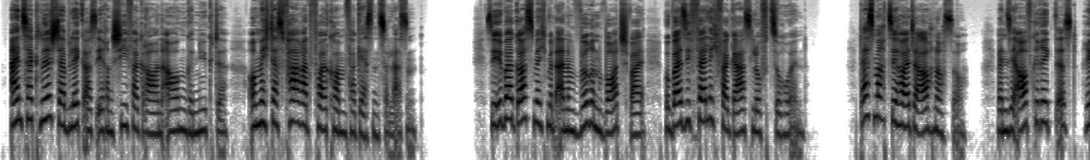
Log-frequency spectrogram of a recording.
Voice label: Hörbuch; Auf der anderen Seite ist das Gras viel grüner; Kerstin Gier

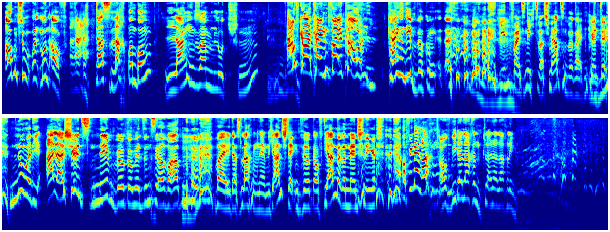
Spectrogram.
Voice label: kinderhoerspiel; der kleine lachling

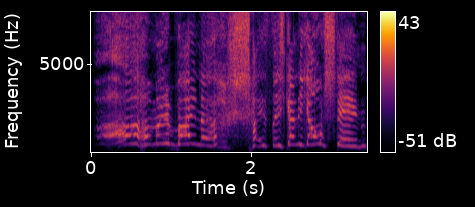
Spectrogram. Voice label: verletzte Soldatin; LOFT VOICES

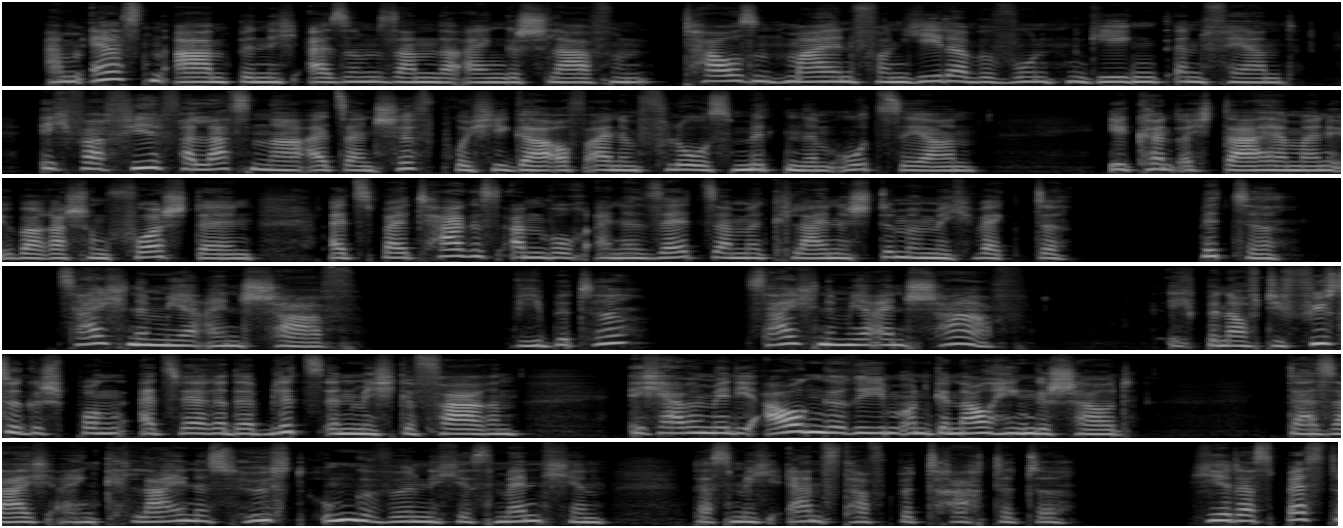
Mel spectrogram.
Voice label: erzählung; LOFT VOICES

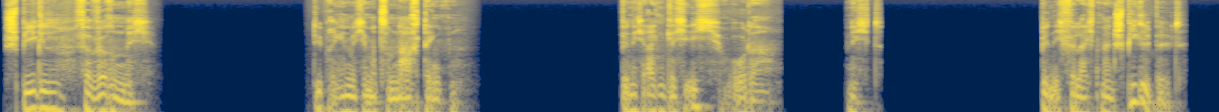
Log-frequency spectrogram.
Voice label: Innerer Monolog

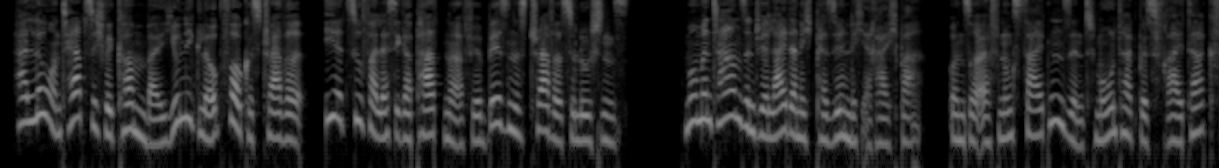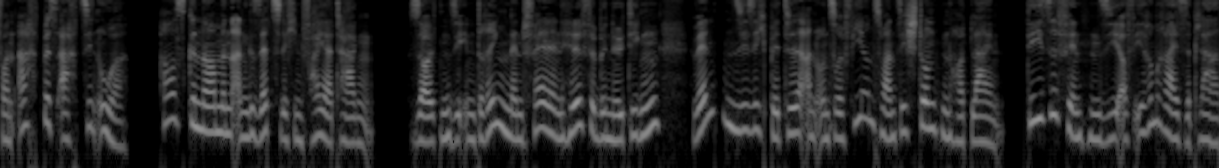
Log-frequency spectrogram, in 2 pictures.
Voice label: Telefonansage; Uniglobe Focus Travel

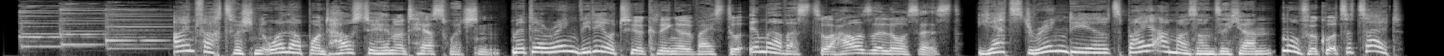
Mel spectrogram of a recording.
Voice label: Werbung OFF; Ring

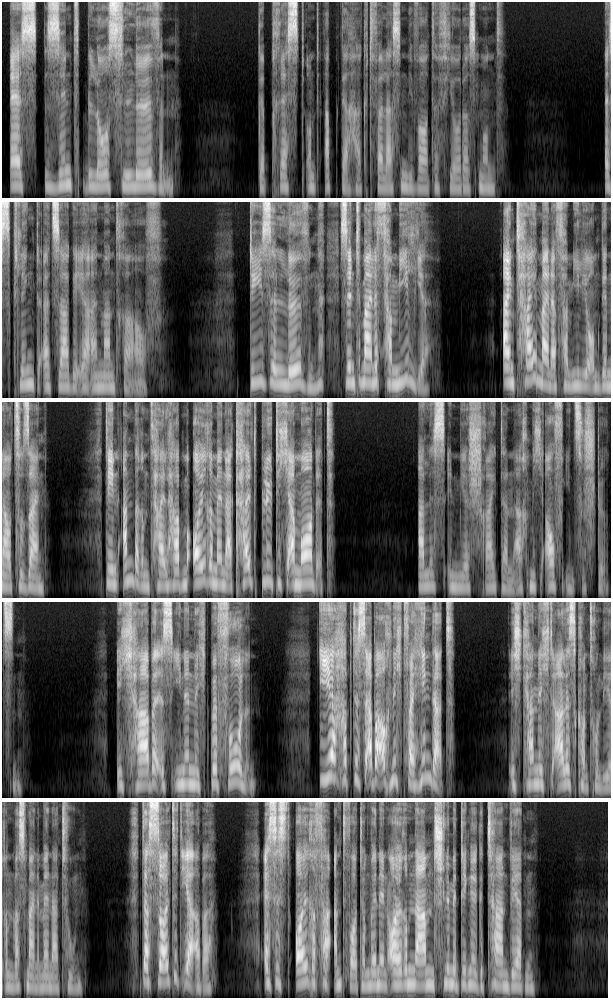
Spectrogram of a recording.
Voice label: Stimmprobe Hoerbuch Jugendbuch

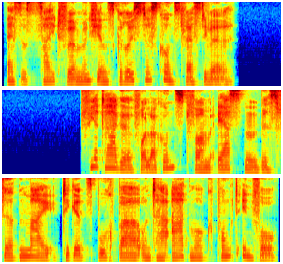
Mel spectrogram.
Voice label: Zeitsponsoring; ArtMuc

